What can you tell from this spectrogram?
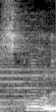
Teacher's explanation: আমরা দেখব যে স্কুল শব্দটি একটি ইংরেজি শব্দ, স্কুল, এবং এখানে বাংলায় সেটি উচ্চারণ করতে গেলে দন্ত স এবং ক এর একটি যুক্ত উচ্চারণ আছে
